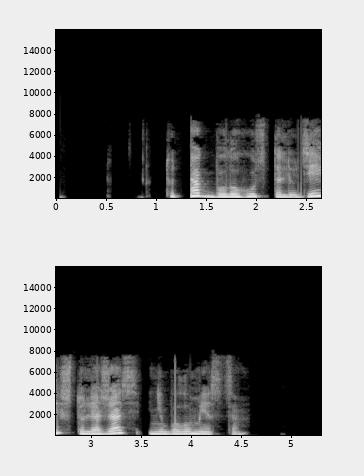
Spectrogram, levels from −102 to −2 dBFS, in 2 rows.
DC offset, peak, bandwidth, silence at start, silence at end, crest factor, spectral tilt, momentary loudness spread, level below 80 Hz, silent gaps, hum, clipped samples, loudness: under 0.1%; -4 dBFS; 7.8 kHz; 1.15 s; 0.75 s; 18 dB; -6.5 dB/octave; 13 LU; -56 dBFS; 1.28-1.34 s, 2.14-2.18 s, 3.51-3.57 s; none; under 0.1%; -21 LUFS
